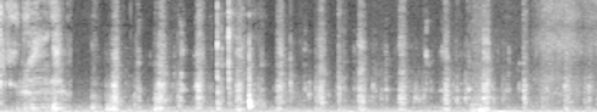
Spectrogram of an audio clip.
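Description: Close-up eating sounds: a string of small, irregular mouth clicks and smacks from chewing a spicy octopus, intestine and shrimp stir-fry with rice, a few each second.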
